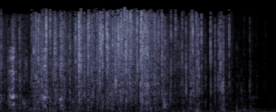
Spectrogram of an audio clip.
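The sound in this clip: A snack bag being opened and crinkled: loud, dense, crackling rustles of the packaging run continuously for about two seconds, then fade out.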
